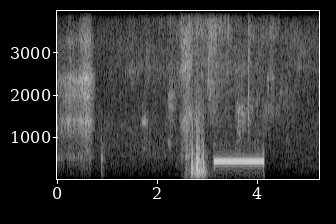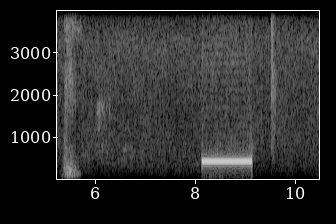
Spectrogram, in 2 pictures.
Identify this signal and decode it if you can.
Ringback tone (Europe, 425 Hz), with speech.
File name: out- -2007- - - .74214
